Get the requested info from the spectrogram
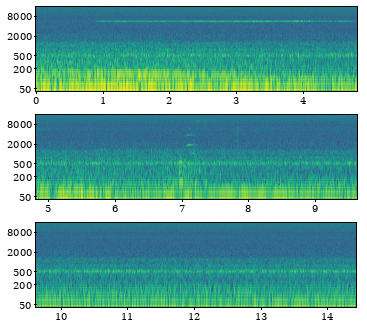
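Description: Car heard from inside the cabin: engine and road rumble as the car slows to a stop, with a thin high whine for a few seconds, then settling to a quieter steady engine idle about six seconds in while it waits at the red light.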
